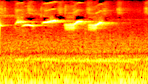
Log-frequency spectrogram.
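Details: High, slurred, warbling notes from a Double-collared seedeater in a bamboo thicket, four or five quick phrases in a row against quiet background hum.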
